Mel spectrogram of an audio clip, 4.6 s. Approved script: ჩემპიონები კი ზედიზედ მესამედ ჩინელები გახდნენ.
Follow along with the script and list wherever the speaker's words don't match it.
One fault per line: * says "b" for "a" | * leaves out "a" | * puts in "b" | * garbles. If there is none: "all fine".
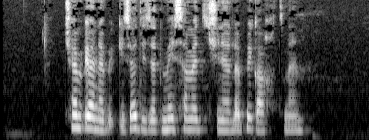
all fine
